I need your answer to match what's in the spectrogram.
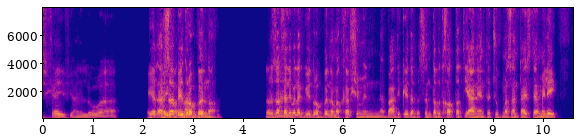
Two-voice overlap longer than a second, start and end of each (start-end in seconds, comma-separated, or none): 2.3-3.5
